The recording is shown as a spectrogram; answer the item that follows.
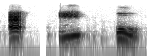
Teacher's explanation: huruf hamzah tidak ada aliran nafas karena tadi ya pita suaranya tertutup. Terutama ketika sukun, lebih kuat lagi ya jaharnya.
